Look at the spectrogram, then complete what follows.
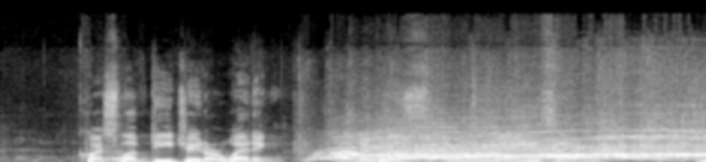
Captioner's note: cheers and applause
